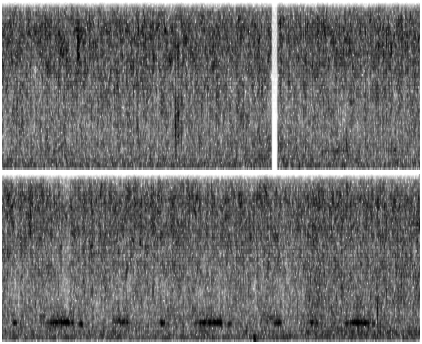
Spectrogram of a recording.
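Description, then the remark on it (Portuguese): A series of soft, low hooting calls from an owl repeats at a steady pace, set against a constant low mechanical hum with no one speaking. “Quem é essa coruja que tá cantando?”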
